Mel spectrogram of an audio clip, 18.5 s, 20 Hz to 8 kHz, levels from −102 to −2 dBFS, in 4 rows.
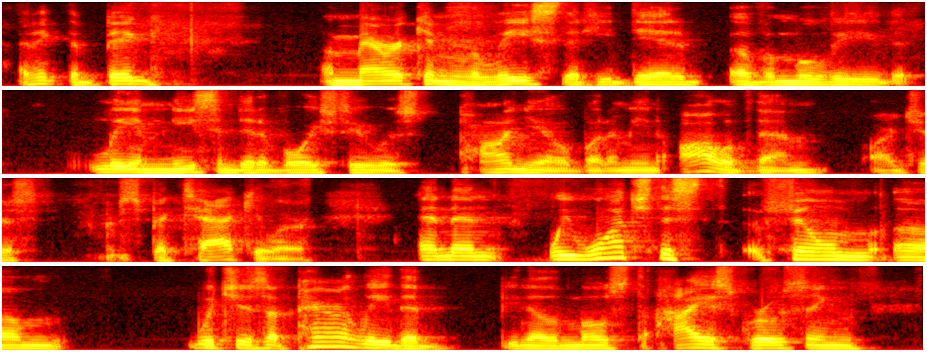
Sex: male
